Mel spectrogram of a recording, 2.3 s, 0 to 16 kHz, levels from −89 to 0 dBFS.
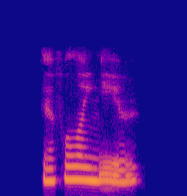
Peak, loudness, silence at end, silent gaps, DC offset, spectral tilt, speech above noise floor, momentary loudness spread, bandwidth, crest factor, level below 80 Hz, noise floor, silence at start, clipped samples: -16 dBFS; -29 LUFS; 0.65 s; none; under 0.1%; -7 dB/octave; over 63 dB; 10 LU; 7 kHz; 14 dB; -78 dBFS; under -90 dBFS; 0.55 s; under 0.1%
